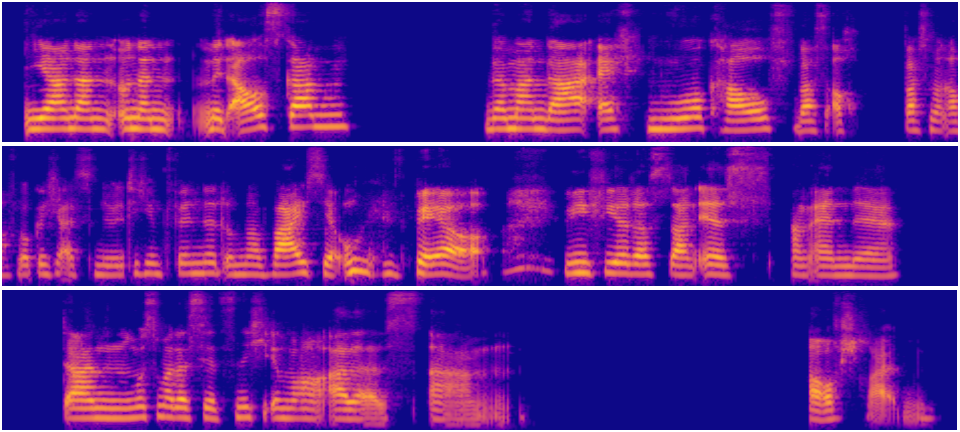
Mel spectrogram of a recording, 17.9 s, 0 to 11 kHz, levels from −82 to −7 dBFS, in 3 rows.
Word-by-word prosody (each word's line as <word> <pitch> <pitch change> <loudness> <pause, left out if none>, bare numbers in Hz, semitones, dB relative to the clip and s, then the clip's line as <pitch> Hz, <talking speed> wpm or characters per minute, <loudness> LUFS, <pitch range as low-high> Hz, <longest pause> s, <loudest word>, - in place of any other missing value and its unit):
ja, 215 +1 +6
und 220 - +1
dann 215 -1 +4
und 220 0 +1
dann 210 -1 +2 0.2
mit 210 -1 +3
Ausgaben, 255 +2 +4 0.8
wenn 220 +1 0
man 215 0 +2
da 200 0 +6
echt 205 0 -1
nur 215 +2 0
kauft, 200 +3 0
was 185 0 -1
auch - - -6 0.2
was 190 +1 -2
man 185 -2 -7
auch 180 0 -7
wirklich 190 +2 -8
als 180 - -10
nötig 185 +3 -11
empfindet 205 +1 -8
und 185 +1 -7
man 185 0 -8
weiß 195 +4 +5
ja 185 - 0
ungefähr, 210 - +2 0.4
wie 215 +1 0
viel 210 -1 0
das 190 0 0
dann 180 -2 +2
ist 185 -2 -1
am 180 -1 -6
Ende. 170 -1 -3 0.7
Dann 195 0 +2
muss 210 +1 -5
man 215 -2 -2
das 200 0 0
jetzt 190 +1 -7
nicht 205 0 -7
immer 190 -1 -4
alles, 180 - -1
ähm - - -7 1.9
Aufschreiben. 185 - -3
200 Hz, 145 wpm, -24 LUFS, 185-215 Hz, 1.9 s, ja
